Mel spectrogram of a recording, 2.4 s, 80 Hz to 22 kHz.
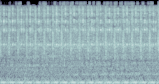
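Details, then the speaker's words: Ford Escort MK3 GLE petrol engine with carburetor, idling before warm-up: quick, light, regular ticking over a steady idle; source not found, owner plans to pull the valve cover. "Well, it's running better, but I'm not happy with that ticking noise. Something is not happy."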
